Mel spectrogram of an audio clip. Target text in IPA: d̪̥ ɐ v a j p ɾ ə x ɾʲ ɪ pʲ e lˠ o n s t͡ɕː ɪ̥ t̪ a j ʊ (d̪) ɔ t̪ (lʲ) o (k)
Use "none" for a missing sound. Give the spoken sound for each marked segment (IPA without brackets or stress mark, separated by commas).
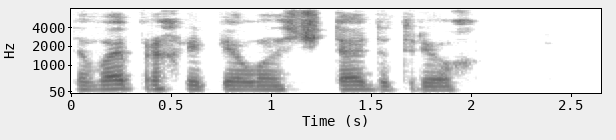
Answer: d̪, ɾʲ, x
